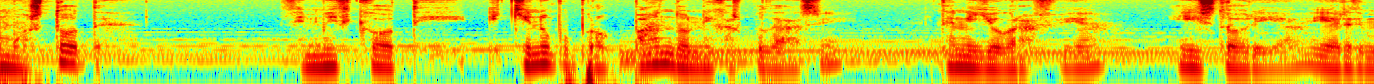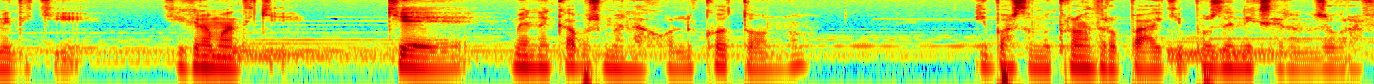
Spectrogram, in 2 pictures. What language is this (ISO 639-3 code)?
ell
